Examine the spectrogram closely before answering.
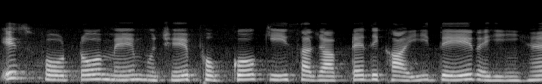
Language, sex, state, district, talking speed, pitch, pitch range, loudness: Hindi, female, Madhya Pradesh, Katni, 120 wpm, 210 Hz, 200-220 Hz, -16 LUFS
